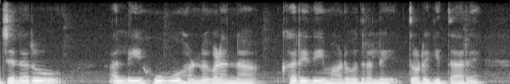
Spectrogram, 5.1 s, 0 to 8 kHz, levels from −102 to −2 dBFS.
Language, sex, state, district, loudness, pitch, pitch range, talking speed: Kannada, female, Karnataka, Bangalore, -13 LUFS, 165 Hz, 160-180 Hz, 80 wpm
